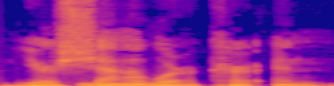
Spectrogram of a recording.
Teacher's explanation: 那个 curtain 呢不用加重音，OK? Shower 才会加重音。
